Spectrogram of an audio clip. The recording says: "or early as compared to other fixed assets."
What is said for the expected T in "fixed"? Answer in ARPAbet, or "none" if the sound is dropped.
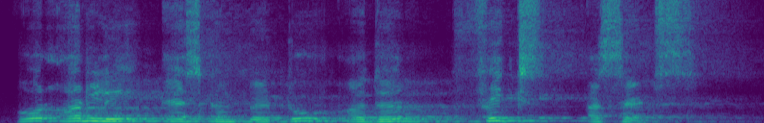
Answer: none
